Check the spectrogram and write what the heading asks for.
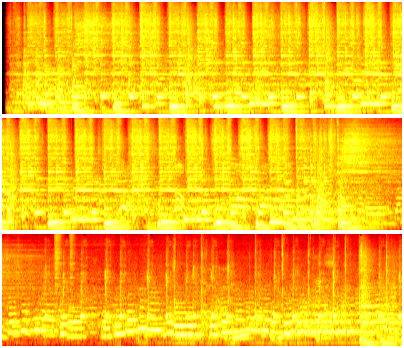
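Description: A Peruvian brass banda orquesta playing a huayno: trumpets and trombones over sousaphone bass and a drum kit, congas and timbales keeping a steady beat. About two-thirds of the way through, the bass and drums drop out for several seconds while the horns carry the melody. The full band comes back in near the end.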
